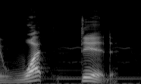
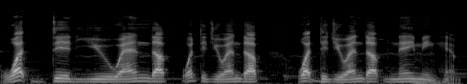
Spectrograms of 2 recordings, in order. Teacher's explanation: So the T and the D are smashed together, and the whole sentence, he carries his voice through the rest of it. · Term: blended together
